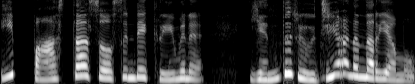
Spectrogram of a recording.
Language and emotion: Malayalam, happy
